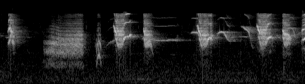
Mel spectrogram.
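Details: Oriental magpie-robin song meant to rouse birds to fight: harsh rasping bursts and scratchy notes mixed with thin whistled slurs, coming in quick uneven bursts.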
